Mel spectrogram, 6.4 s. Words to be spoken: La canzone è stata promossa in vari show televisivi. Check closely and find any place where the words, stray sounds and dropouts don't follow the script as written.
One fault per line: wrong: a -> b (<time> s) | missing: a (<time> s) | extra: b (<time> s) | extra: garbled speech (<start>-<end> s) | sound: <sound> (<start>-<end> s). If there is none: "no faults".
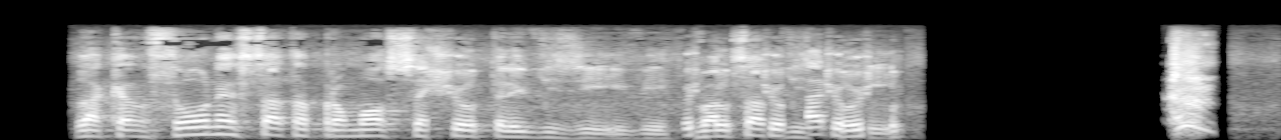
missing: in vari (2.1 s)
extra: garbled speech (3.4-4.5 s)
sound: cough (5.8-6.1 s)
